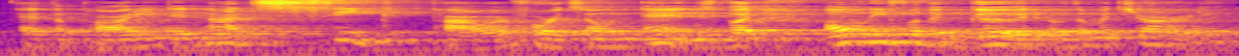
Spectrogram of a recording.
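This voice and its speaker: A man narrating a novel as a dramatic reading, theatrical and deliberate in delivery. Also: mid-range voice, sharp tone. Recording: very echoey, long hall reverb.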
